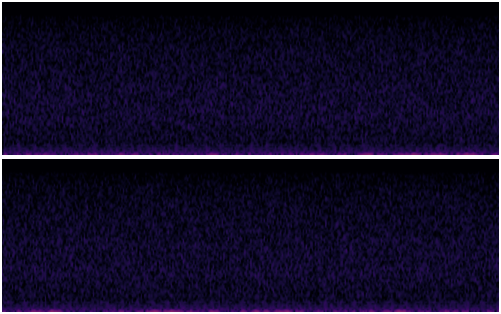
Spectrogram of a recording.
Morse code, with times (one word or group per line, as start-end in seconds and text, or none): none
